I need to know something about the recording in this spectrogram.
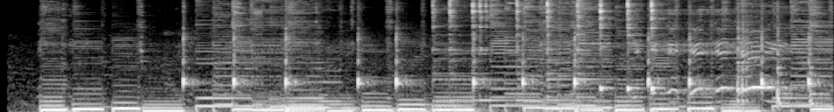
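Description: A live band playing Cuban son, kicking in about half a second in: an electric bass carries a bouncing, syncopated bass line under guitar and a steady percussion tick.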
